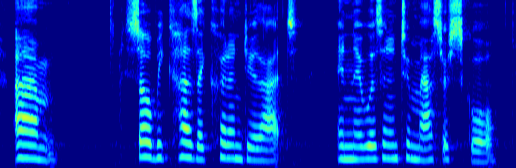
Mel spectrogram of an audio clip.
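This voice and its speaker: A woman in a Spanish accent, fairly high in pitch, monotone and flat in intonation, at a fairly slow pace. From Mexico and southern California. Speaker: floral designer and business owner. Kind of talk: podcast interview.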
